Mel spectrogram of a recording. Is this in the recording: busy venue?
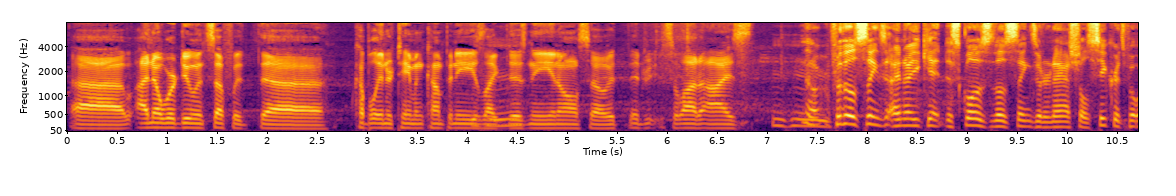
yes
